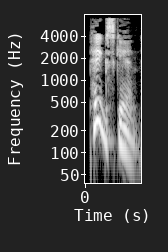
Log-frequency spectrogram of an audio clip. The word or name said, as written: pigskin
